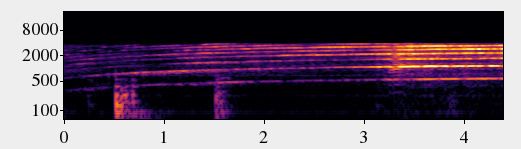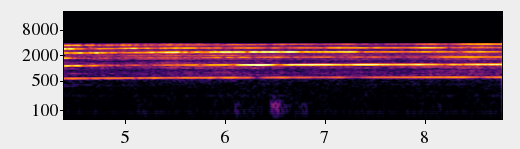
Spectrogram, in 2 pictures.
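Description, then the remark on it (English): A siren sound effect used as the 'fruit bat alert' winds up from a low pitch and settles into a steady, loud, rich tone that holds for several seconds. A couple of low thumps sound at the start. “That's the fruit bat alert.”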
